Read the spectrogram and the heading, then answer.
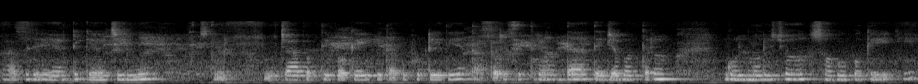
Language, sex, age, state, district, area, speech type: Odia, female, 18-30, Odisha, Cuttack, urban, spontaneous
